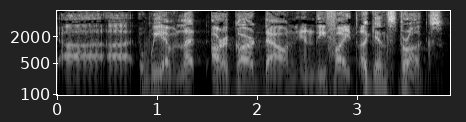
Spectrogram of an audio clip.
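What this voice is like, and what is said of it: Poor put-on French accent. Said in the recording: “that's a terrible French accent”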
